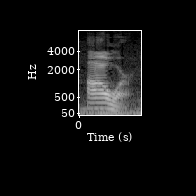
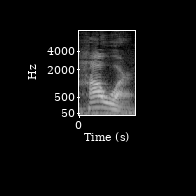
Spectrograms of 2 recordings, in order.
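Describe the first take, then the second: First: The word starts with a vowel, h silent. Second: The word starts with a pronounced h sound. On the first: The speaker calls it right. "es hour" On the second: The speaker calls it wrong. "no es hour"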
